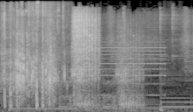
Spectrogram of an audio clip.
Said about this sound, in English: One day, while Pierre Leblanc was away in the forest chopping wood for the fire, a stranger came galloping down the road upon a horse.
